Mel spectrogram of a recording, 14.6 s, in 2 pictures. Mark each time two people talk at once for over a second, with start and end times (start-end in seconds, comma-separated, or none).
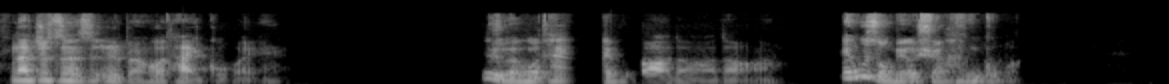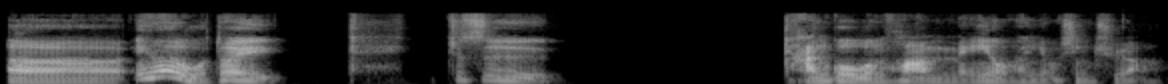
none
